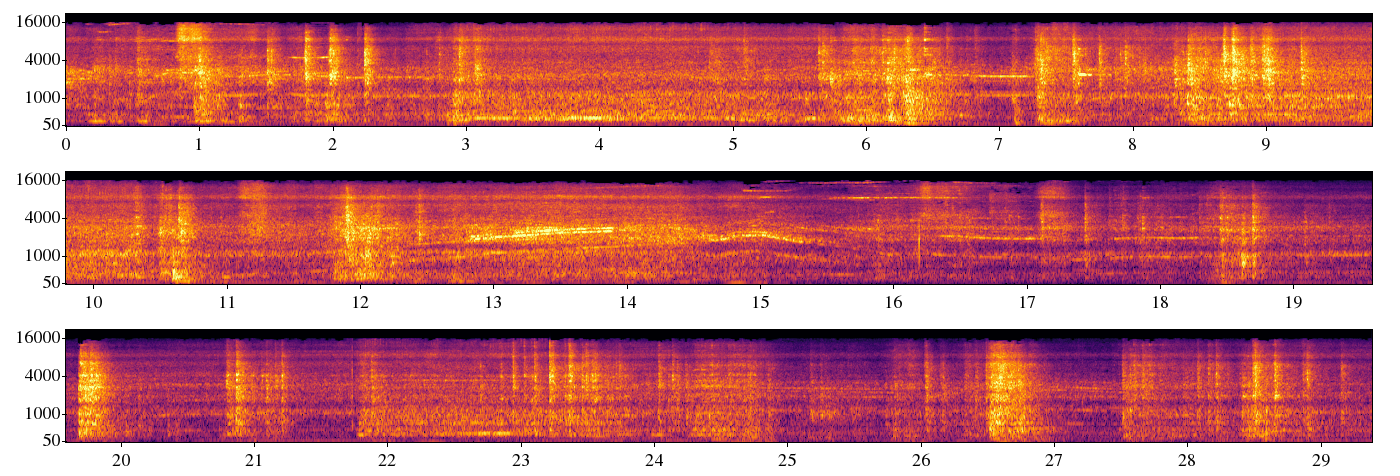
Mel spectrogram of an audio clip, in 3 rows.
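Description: Peterbilt 320 CNG garbage truck with an Amrep automated side-loader running while collecting carts, its engine humming under the whine of the hydraulic arm. Several sharp bangs ring out as carts are knocked against the hopper while being dumped.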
